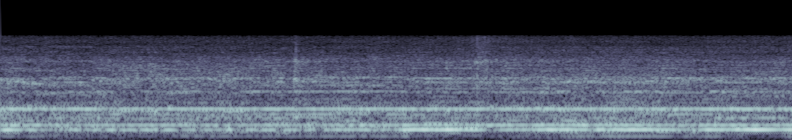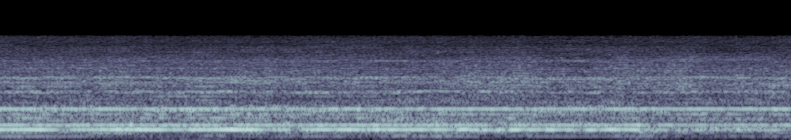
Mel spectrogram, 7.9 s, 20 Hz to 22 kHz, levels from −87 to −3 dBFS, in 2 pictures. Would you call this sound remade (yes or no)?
yes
